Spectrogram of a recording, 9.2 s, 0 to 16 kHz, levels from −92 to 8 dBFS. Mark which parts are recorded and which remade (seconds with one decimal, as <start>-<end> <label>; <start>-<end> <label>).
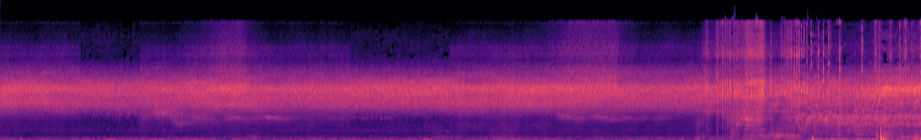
0.0-0.8 remade; 0.8-1.4 recorded; 1.4-3.5 remade; 3.5-4.5 recorded; 4.5-7.9 remade; 7.9-9.2 recorded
